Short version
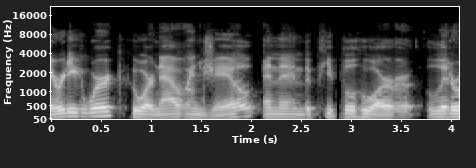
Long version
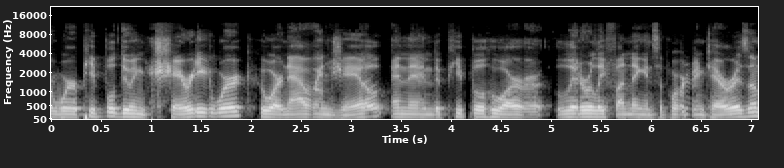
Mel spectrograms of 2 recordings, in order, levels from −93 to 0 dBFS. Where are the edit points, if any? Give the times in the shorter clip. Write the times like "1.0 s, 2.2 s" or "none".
none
